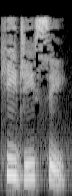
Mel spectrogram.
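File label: "kHz", English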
